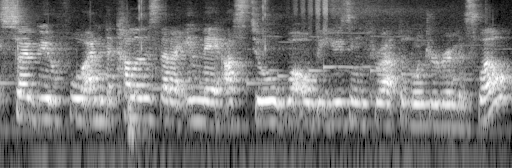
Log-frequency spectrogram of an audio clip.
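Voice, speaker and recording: There is audible room echo and faint music in the background. A woman talks at a fairly quick pace. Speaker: home DIY vlogger. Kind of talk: casual vlog chat. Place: home room. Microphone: camera far.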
